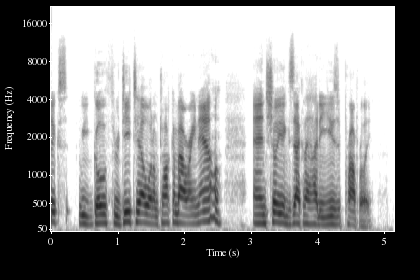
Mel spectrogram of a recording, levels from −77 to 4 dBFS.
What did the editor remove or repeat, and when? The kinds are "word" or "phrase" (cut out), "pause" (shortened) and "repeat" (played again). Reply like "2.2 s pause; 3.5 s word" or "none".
none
